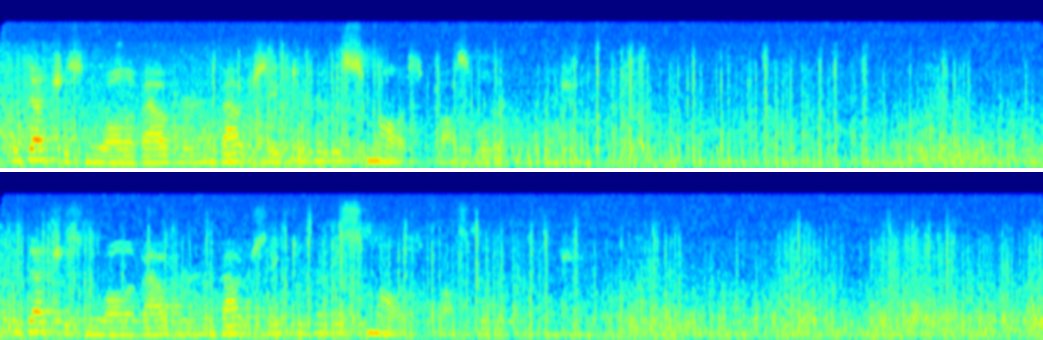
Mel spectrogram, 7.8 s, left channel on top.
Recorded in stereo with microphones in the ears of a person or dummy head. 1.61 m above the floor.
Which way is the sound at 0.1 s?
20° left (ahead or behind).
